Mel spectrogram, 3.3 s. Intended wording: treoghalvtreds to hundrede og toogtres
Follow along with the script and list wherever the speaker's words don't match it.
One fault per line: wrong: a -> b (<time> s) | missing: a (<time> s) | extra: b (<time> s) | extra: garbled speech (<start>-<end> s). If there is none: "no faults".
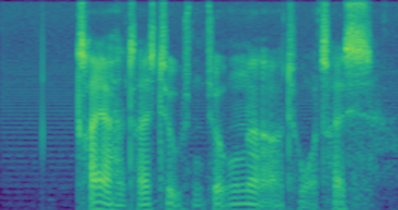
extra: tusind (1.3 s)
